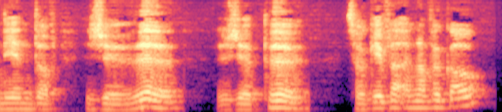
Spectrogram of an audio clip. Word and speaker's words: peux: And we said that both of these are spelled EUX, no? VEUX or PEUX? And that X is silent, no? Je veux. – Je peux.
